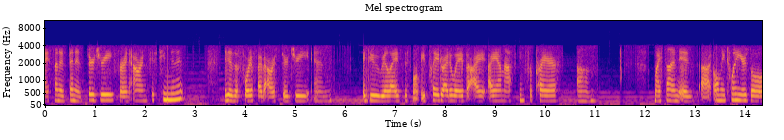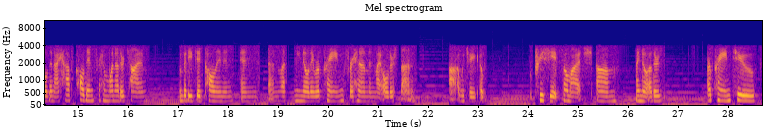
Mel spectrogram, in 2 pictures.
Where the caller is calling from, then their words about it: Lynden, Washington, United States; I'm calling from Washington State, Linden, Washington, and I'm calling for prayer.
